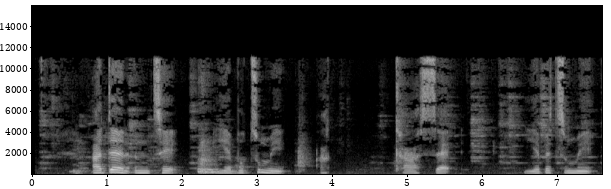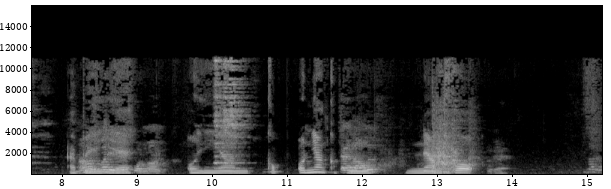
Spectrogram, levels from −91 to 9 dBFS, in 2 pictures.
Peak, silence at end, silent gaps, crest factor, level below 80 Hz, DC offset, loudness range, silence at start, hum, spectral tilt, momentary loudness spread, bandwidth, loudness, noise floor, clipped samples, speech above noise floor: -2 dBFS; 0 s; none; 22 dB; -60 dBFS; under 0.1%; 5 LU; 0.1 s; none; -4 dB/octave; 22 LU; 12 kHz; -23 LUFS; -66 dBFS; under 0.1%; 44 dB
